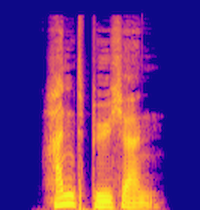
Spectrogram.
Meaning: dative plural of Handbuch
- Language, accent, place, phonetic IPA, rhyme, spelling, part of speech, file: German, Germany, Berlin, [ˈhantˌbyːçɐn], -antbyːçɐn, Handbüchern, noun, De-Handbüchern.ogg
